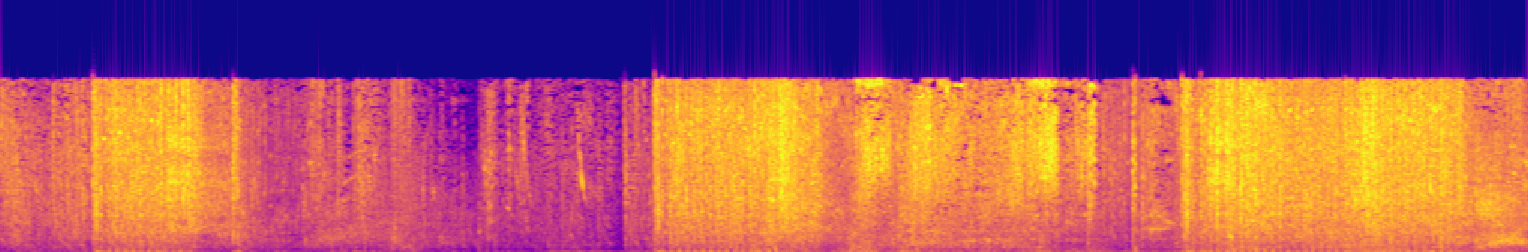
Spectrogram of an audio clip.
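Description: Loud blasts and crackling energy bursts go off.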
